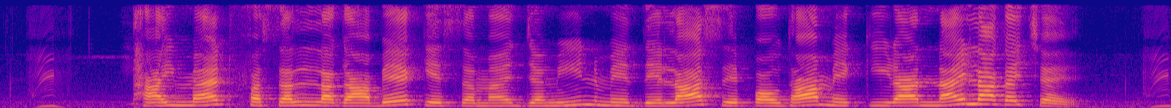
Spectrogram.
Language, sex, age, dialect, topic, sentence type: Maithili, female, 36-40, Angika, agriculture, question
